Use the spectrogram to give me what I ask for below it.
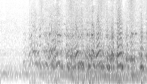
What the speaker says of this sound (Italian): con i tacchini che ci fanno sempre compagnia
